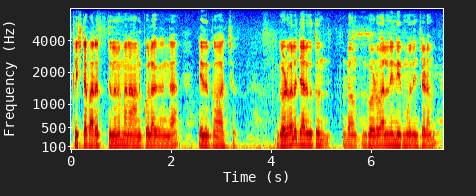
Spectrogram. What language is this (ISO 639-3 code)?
tel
